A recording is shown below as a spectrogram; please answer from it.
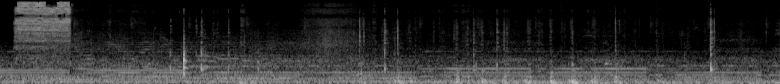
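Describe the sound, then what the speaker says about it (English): A short aerosol spray burst at the start, Stoner Car Care Tar and Sap Remover misted onto a towel while detailing a 2002 Camaro SS, then quieter rubbing and handling noises under a steady background hum. "Spray a little on my towel."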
